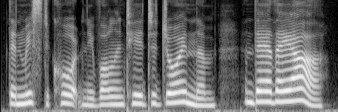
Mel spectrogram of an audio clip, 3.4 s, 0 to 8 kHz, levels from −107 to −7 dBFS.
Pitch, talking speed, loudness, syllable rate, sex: 230 Hz, 195 wpm, -15 LUFS, 6.0 syllables/s, female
